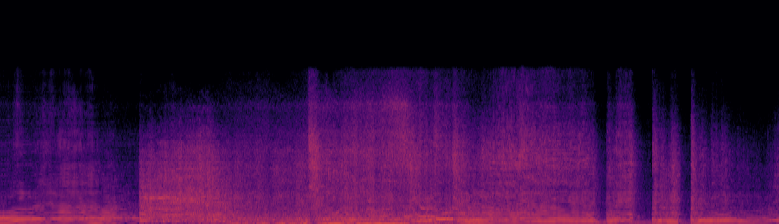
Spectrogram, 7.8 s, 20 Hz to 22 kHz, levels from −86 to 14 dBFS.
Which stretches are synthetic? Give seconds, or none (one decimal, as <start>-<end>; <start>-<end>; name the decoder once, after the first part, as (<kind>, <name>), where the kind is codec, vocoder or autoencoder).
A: 0.0-4.7 (autoencoder, DAC-VAE); 5.3-6.5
